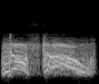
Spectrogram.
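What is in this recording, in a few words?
Polish aircraft destroyed mood high; speech; War Thunder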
